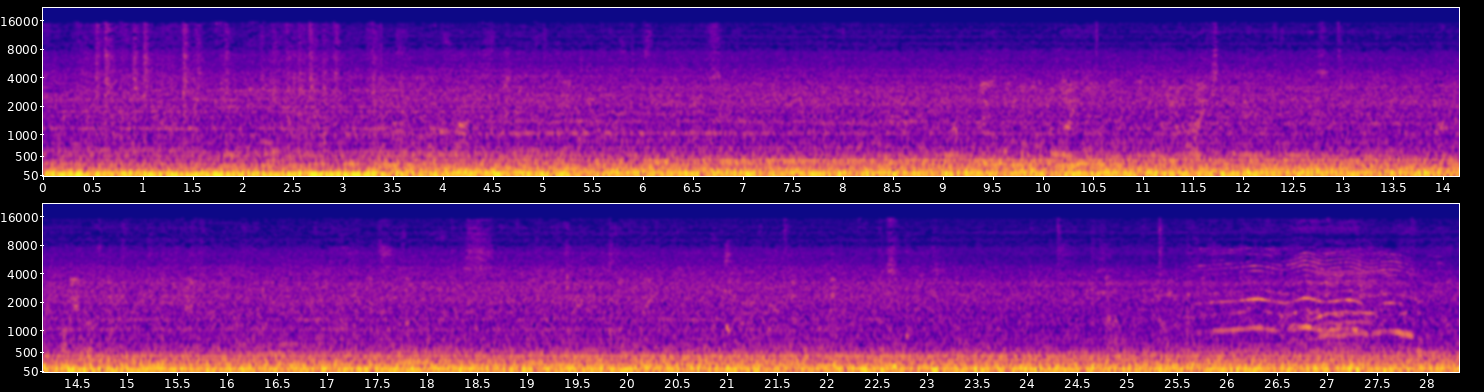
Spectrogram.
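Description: Airliner's jet engines heard from inside the cabin during takeoff and climb-out: a loud, steady, deep rumble, strongest in the first few seconds.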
